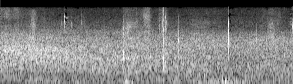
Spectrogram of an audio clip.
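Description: Steady rushing roar of the Mesa Falls waterfall heard from the approach trail, even and unbroken, with a few faint ticks over it.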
